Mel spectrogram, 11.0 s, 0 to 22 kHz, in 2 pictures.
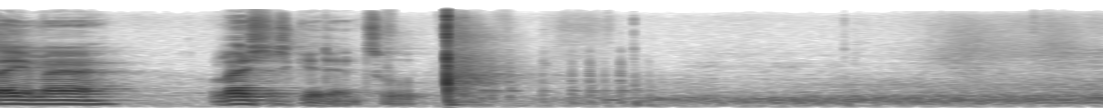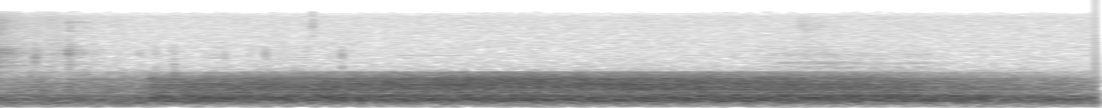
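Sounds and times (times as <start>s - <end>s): low hazy drone: 3.4s - 11.0s.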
